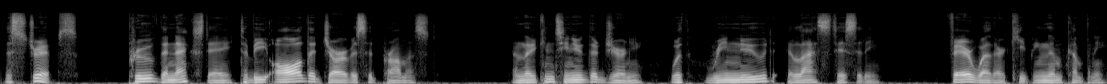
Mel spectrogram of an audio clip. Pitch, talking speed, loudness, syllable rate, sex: 100 Hz, 140 wpm, -19 LUFS, 5.0 syllables/s, male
